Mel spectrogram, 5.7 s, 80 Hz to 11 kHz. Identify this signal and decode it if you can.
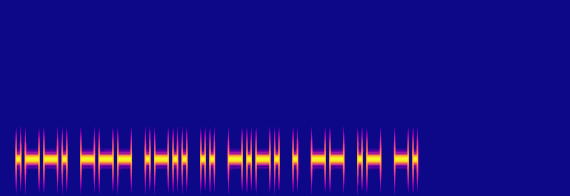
Morse code, heard as a keyed tone, about 29 wpm, 700 Hz. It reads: POLICEMAN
